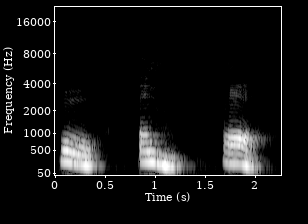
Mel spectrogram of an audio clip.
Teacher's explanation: ओ, औ, ऑ हे सगळे ओष्ठ आणि कंठ आहेत.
